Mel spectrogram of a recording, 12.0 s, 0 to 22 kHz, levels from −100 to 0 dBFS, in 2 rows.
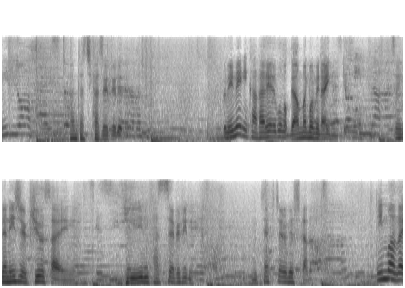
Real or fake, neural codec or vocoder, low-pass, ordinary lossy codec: fake; codec, 16 kHz, 0.5 kbps, X-Codec, HuBERT features, trained on general audio; none; none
